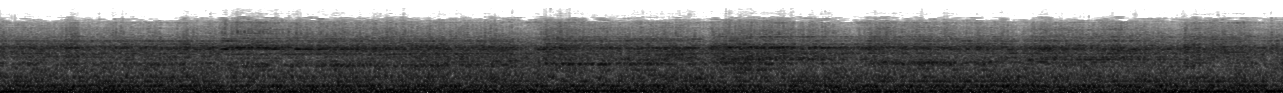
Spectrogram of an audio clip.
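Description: Loud, dense rock music.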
